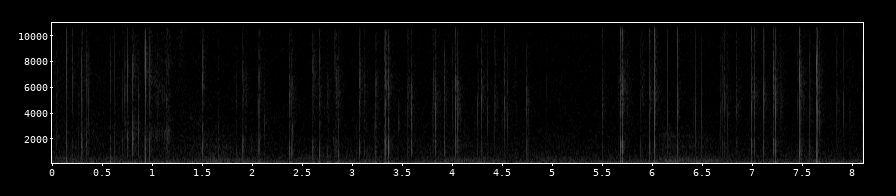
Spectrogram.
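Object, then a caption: Solid glass sphere. Long pink nails scratch and tap a palm-sized solid clear glass crystal ball held in the hand. The result is a quick, irregular stream of sharp, bright clicks and scrapes with very short ring, over a low, soft rumble.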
